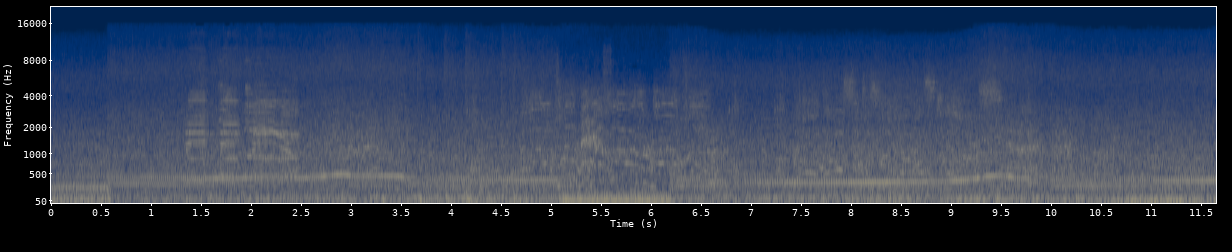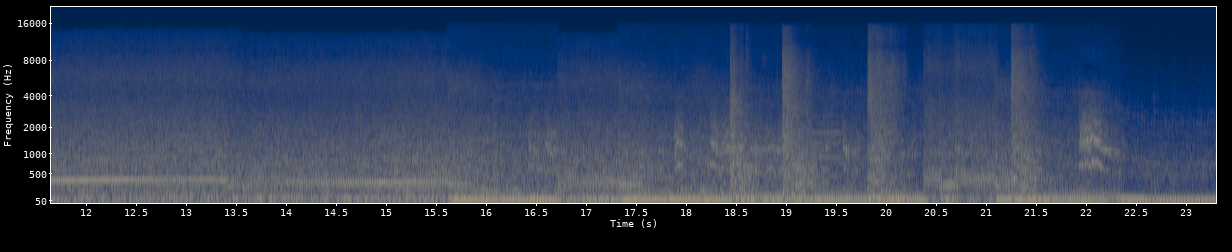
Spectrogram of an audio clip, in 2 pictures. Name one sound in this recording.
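A car engine hums steadily and revs as the car drives fast.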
